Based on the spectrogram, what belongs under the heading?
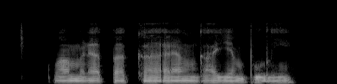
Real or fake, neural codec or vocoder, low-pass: fake; codec, 16 kHz, 1.1 kbps, Voila-Tokenizer; 7.2 kHz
